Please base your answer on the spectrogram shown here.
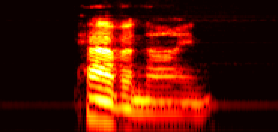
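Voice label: "pavonine", US English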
